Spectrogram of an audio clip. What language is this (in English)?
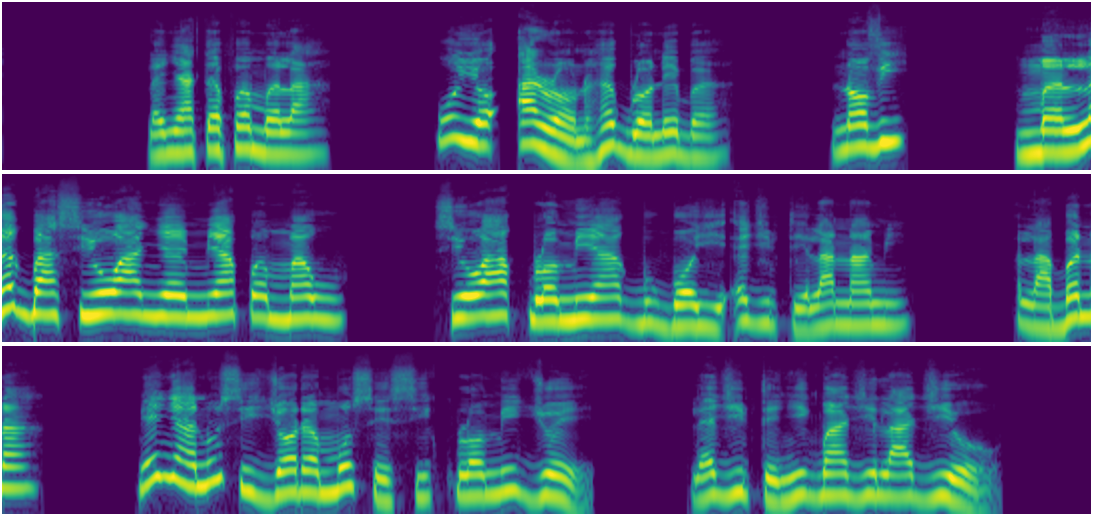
Ewe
